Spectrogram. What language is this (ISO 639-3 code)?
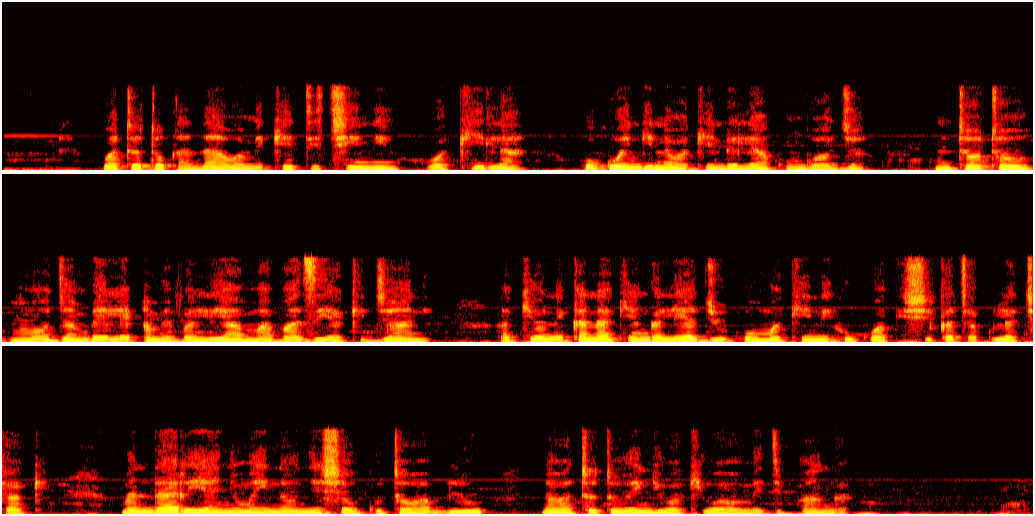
swa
